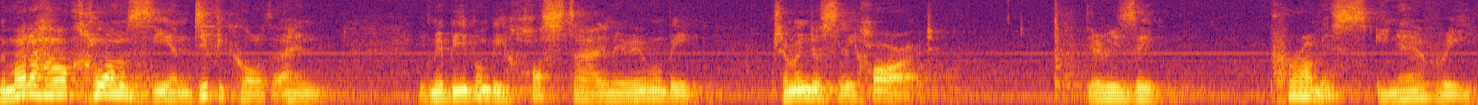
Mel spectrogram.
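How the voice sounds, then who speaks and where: A man with a non-native accent talks at a moderate pace with very wide pitch swings and long, frequent pauses, amid audible room echo and noticeable background noise. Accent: foreign. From Nigeria. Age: 40s. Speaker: artist. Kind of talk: speech.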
